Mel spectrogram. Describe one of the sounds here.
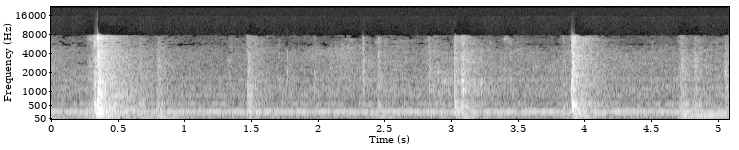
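Plastic parts click and knock as a cartridge is pushed into a machine.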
